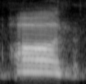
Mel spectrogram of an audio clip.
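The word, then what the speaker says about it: hour: वाले वर्ड है आर, तो आर में आपका एच क्या है, साइलेंट है. ठीक है, जब आप प्रोनाउंस कर रहे हो आर, दैट मीन्स ओ का साउंड आ रहा है.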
